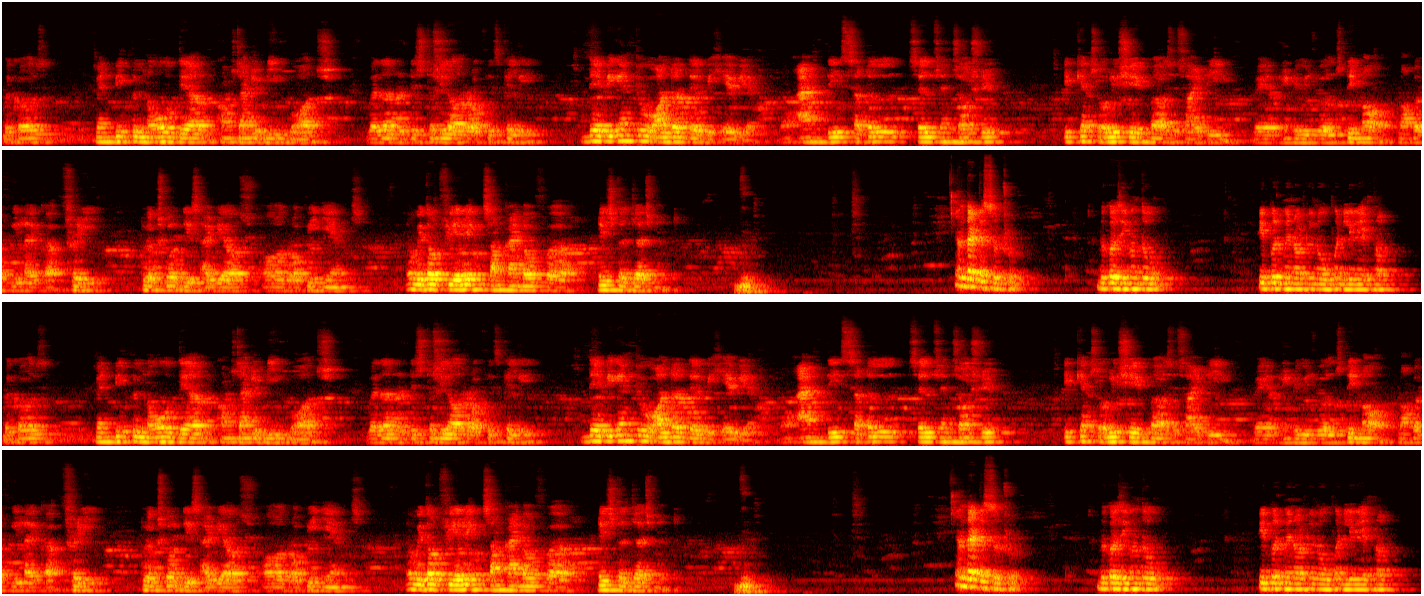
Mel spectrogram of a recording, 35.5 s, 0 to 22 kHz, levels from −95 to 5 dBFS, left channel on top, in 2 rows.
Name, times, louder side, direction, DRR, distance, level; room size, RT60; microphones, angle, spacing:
voice 1, 0.0-4.1 4.6-6.6 7.0-12.4 13.3-26.1 26.6-27.1, left 1 dB, 5° right, 0.5 m, -29 dB
voice 2, 29.7-30.4 31.4-32.2 33.5-35.0, equal, 35° left, 0.9 m, -26 dB
4.1 x 3.7 x 2.5 m
head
